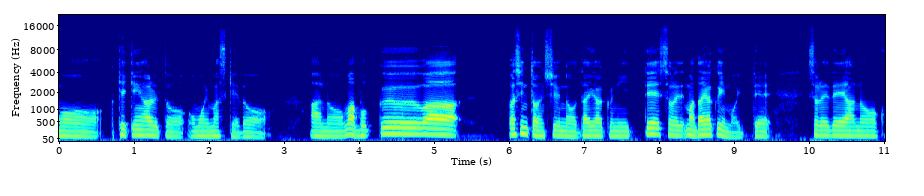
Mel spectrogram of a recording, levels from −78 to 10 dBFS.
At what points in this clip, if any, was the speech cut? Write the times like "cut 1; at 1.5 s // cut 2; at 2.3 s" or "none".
none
